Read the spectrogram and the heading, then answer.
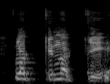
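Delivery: put-on Italian accent. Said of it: "Can you say it in an Italian accent?".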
